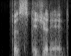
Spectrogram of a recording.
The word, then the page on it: fastigiated: American English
